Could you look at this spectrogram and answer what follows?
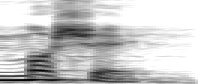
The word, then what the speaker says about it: Moshe: Moses is actually Moshe.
